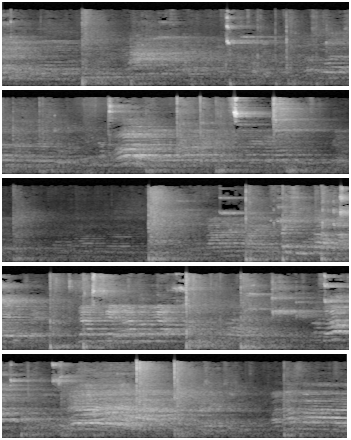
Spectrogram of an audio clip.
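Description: A volleyball is hit with sharp slaps, echoing in a large hall.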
